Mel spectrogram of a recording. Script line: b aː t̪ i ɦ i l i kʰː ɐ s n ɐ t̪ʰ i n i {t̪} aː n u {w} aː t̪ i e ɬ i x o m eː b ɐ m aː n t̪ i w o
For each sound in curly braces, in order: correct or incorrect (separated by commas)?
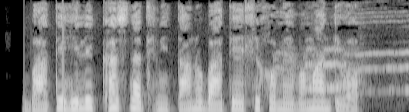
correct, incorrect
